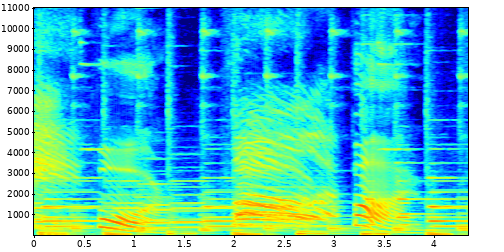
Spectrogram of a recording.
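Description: Bright children's cartoon music over a steady bass beat, with three downward-sliding jingly sound effects as new cubes pop into place.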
